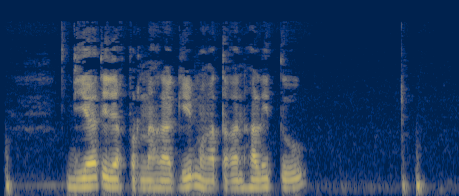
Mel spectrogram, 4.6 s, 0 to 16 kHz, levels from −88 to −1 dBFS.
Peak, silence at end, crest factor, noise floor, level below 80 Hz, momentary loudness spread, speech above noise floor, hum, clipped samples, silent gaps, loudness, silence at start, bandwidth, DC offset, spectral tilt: -6 dBFS; 0.35 s; 20 dB; -64 dBFS; -54 dBFS; 17 LU; 40 dB; none; under 0.1%; none; -25 LUFS; 0.05 s; 11.5 kHz; under 0.1%; -5.5 dB/octave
